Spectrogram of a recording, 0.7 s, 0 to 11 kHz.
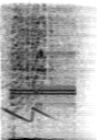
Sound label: misc error; Tribes2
